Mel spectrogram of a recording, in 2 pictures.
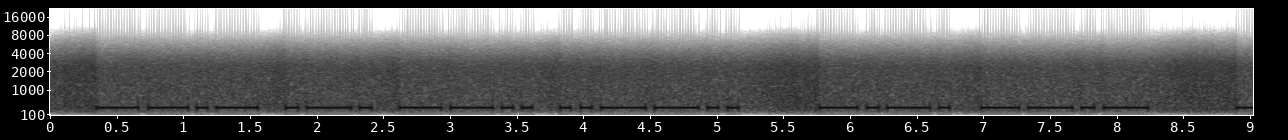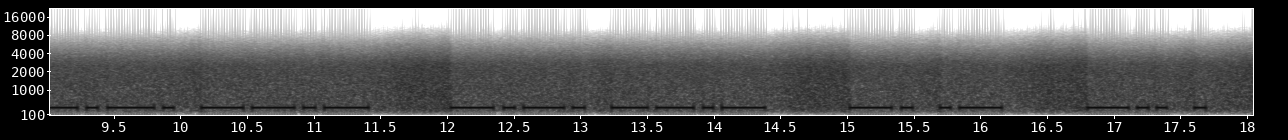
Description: Morse code, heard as a keyed tone, hand-sent with a straight key, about 16 wpm, 360 Hz, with radio static. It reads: QRZ? CQ CQ CQ NA DE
